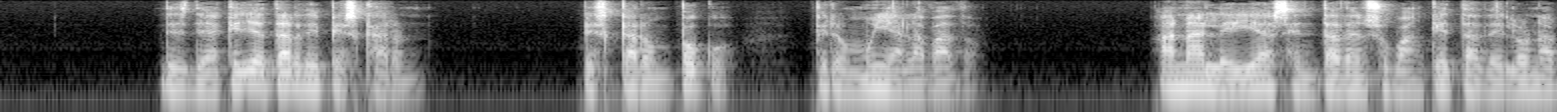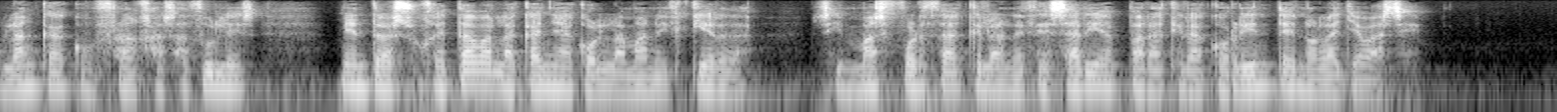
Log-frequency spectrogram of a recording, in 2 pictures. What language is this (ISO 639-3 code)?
spa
